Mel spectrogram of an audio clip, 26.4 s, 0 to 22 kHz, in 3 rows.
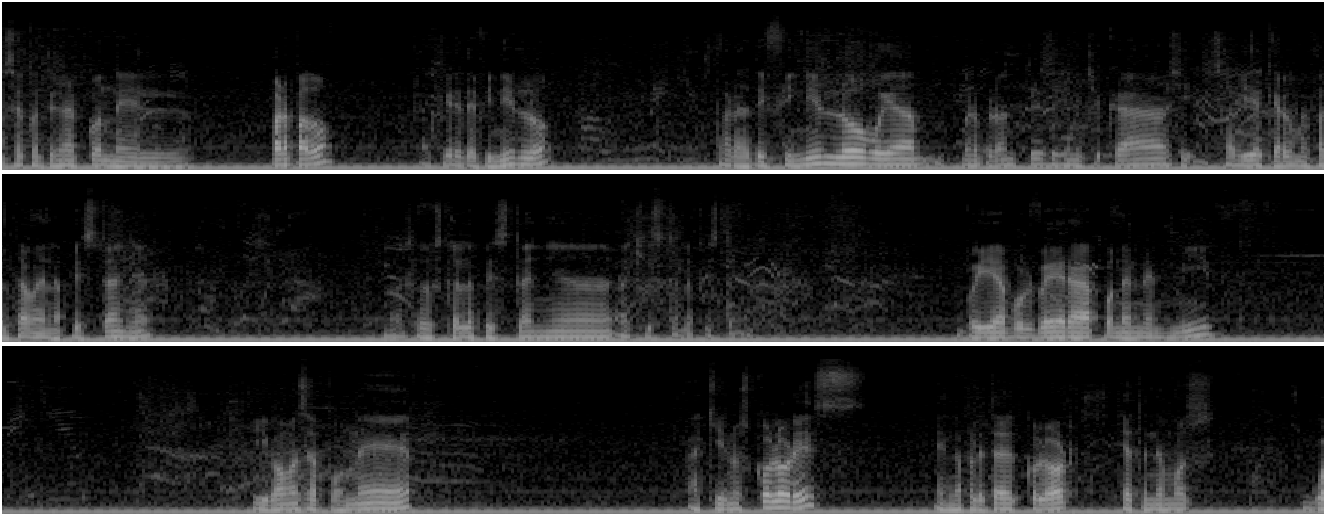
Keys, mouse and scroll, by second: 0.1-0.6 scroll up 4, 1.6 alt+middle click, 9.5-10.0 scroll down 2, 10.7 middle click, 10.7 scroll down 2, 11.5 middle click, 11.5 scroll down 2, 12.9 click, 18.0 click, 20.7 click, 22.5 click, 24.0 click, 26.1 click.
